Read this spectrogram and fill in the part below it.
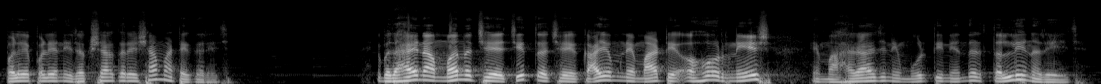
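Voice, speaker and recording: A man's voice: fairly high pitch, a little mellow. Folksy man preaching a sermon. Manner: folksy, conversational storytelling, voices quoted characters. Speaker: preacher giving a religious discourse. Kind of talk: sermon storytelling. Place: temple hall.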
